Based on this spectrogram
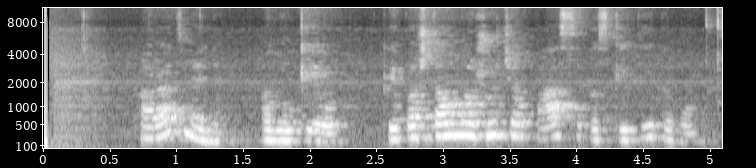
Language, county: Lithuanian, Marijampolė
